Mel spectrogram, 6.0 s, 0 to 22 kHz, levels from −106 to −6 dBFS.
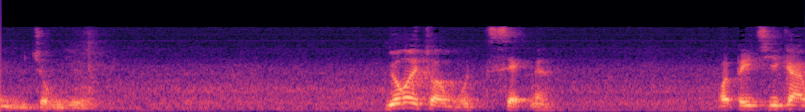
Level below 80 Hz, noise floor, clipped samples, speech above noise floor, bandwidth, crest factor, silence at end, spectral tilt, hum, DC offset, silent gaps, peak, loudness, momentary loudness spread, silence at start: -74 dBFS; -49 dBFS; under 0.1%; 23 dB; 8.2 kHz; 22 dB; 0 s; -5.5 dB/octave; none; under 0.1%; none; -8 dBFS; -27 LUFS; 25 LU; 0 s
